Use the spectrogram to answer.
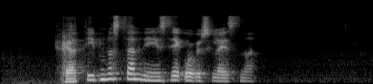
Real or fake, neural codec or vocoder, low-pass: fake; codec, 16 kHz in and 24 kHz out, 0.6 kbps, FocalCodec, streaming, 4096 codes; 9.9 kHz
